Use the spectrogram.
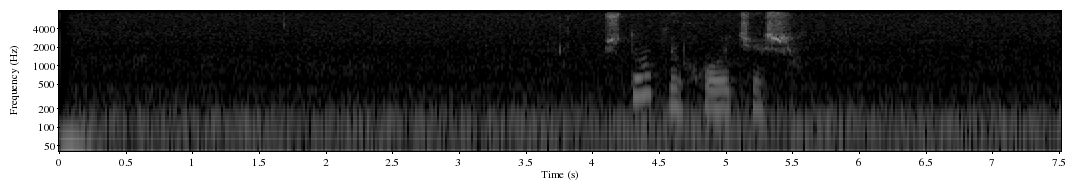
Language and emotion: Russian, sad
